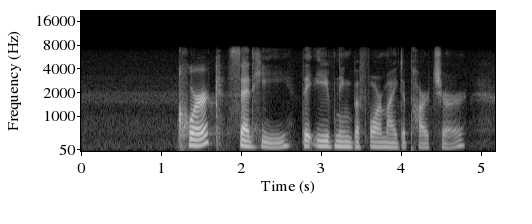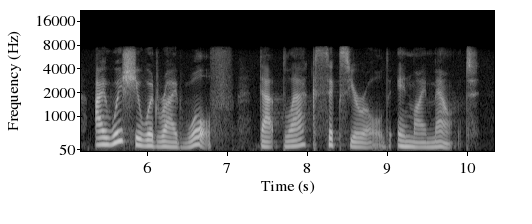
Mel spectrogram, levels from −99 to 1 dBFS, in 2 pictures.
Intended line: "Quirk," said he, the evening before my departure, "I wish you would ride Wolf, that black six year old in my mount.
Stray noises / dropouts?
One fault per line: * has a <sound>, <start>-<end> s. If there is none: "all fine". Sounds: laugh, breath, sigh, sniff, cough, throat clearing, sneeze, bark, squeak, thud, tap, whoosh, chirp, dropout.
all fine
